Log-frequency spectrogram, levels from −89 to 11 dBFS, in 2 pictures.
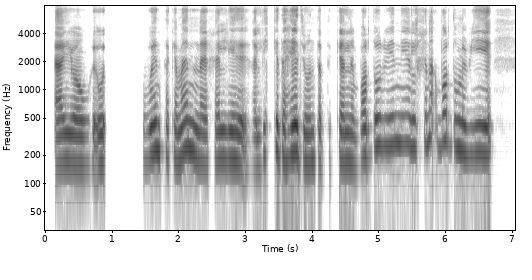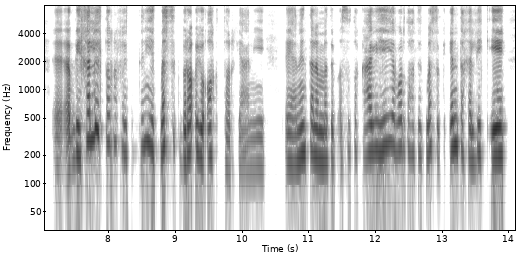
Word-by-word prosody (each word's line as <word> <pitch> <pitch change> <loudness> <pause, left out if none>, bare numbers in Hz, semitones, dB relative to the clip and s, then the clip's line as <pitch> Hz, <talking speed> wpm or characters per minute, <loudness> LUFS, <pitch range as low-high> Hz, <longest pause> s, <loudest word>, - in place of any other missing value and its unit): أيوه، 165 0 +3
وه 160 0 -3
و 165 - +3 0.6
وأنت 210 +3 +1
كمان 185 -2 0
خلّي 180 -1 0
خلّيك 155 +7 -8
كده 200 -4 +1
هادي 200 -1 +5
وأنت 170 +1 -4
بتتكلّم 175 -3 -3
برضه، 195 +8 0
لإن 255 +2 -4
الخِناق 260 +2 -5
برضه 255 -1 -3
ما 225 -2 +2
بي 205 0 +1 0.5
آآ - - 0
بيخلّي 285 - +5
الطرف 270 -7 -3
التاني 220 +5 -4
يتمسّك 230 -3 -2
برأيه 210 +2 +3
أكتر، 160 -7 -6
يعني 150 +2 -13 0.3
يعني 170 +3 -1
أنت 210 0 -1
لمّا 180 -3 +2
تبقى - - -10
صوتك 220 0 -14
عالي 220 +3 +1
هي 255 - 0
برضه 230 -1 -5
هتتمسّك، 210 +2 -7
أنت 240 -1 +3
خلّيك 200 +1 -5
إيه، 200 +1 +10
205 Hz, 155 wpm, -26 LUFS, 180-230 Hz, 0.6 s, إيه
